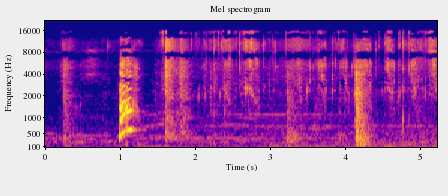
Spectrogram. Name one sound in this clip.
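A small dog chews and smacks its lips on a bite of food.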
